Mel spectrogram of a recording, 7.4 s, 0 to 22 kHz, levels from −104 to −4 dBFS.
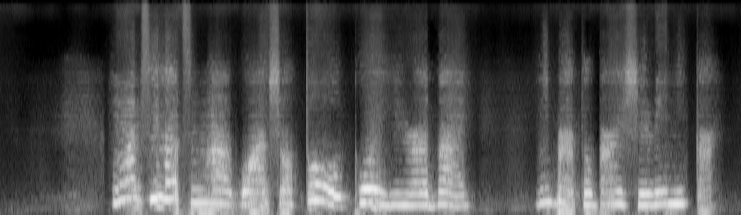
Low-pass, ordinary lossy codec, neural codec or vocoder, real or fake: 19.8 kHz; none; codec, 44.1 kHz, 0.9 kbps, DAC; fake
